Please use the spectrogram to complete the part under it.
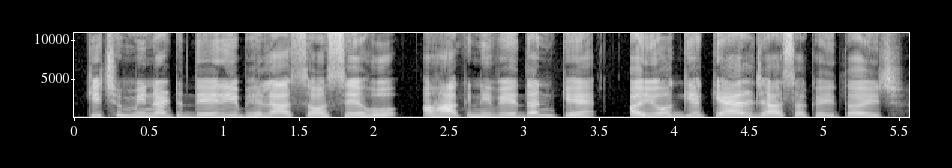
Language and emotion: Maithili, neutral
